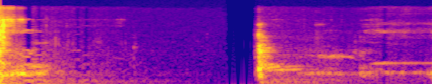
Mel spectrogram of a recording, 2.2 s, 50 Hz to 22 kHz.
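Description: Near silence, with one faint click about a second in: the Kawasaki Z900's ignition being switched on to wake the TFT dash.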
